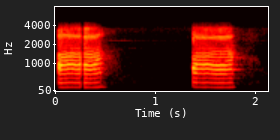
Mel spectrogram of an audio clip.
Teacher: I'm going to use A, the English alphabet A, and I'm going to just say the straight tone or the first tone in Mandarin, and that's A.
